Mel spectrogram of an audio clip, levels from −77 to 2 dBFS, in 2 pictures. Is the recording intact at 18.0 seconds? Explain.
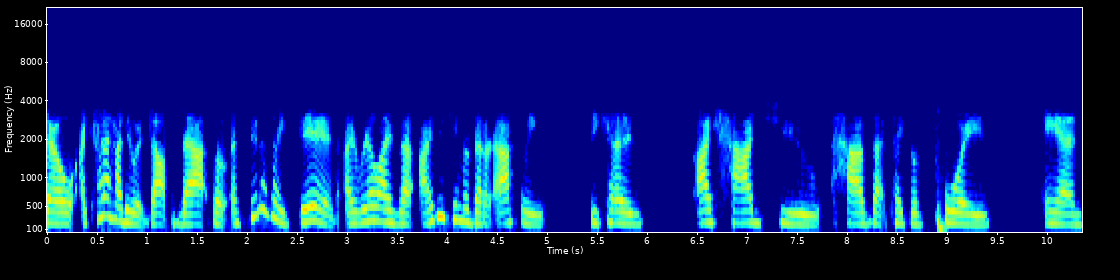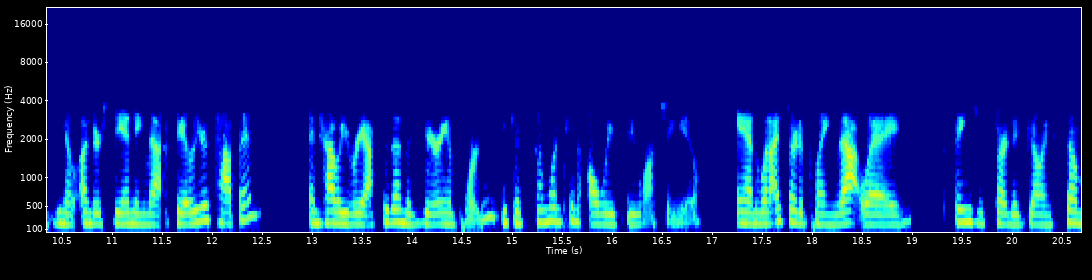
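No, at 18.0 seconds the speech still carries the tandem speech coding heard across the whole clip. It sounds like three low-rate codecs in series, each re-encoding the last one's damage, so it's rough, warbly and muffled, with nothing above 3.7 kHz.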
